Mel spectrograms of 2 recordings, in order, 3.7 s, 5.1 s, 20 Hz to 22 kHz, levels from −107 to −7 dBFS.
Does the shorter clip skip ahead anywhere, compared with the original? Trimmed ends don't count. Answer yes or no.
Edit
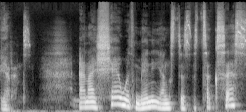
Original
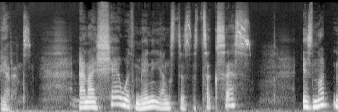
no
